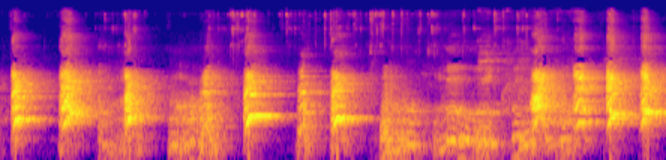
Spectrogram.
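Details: Great Dane puppy named Blacky barking while playing with a toy dog; a steady run of short, loud, broad barks with a bright harmonic core, about one every half second, some lower growly barks between.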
